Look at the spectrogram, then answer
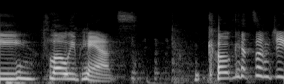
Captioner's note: laughing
